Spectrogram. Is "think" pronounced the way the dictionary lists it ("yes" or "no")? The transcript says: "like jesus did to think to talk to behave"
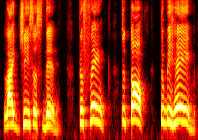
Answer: yes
